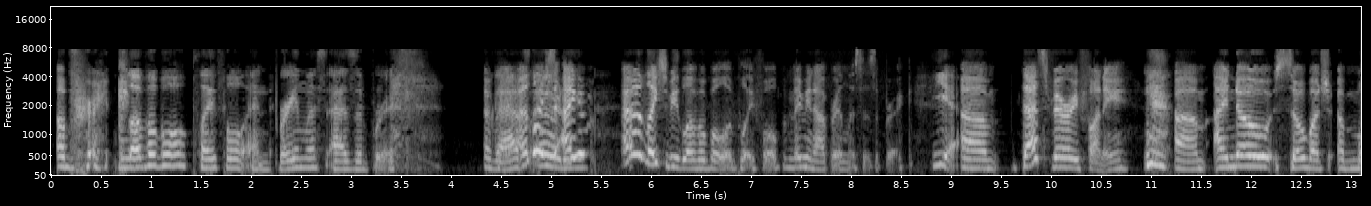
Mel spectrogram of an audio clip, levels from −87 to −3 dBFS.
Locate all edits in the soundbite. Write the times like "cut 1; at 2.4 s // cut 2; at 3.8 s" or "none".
none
